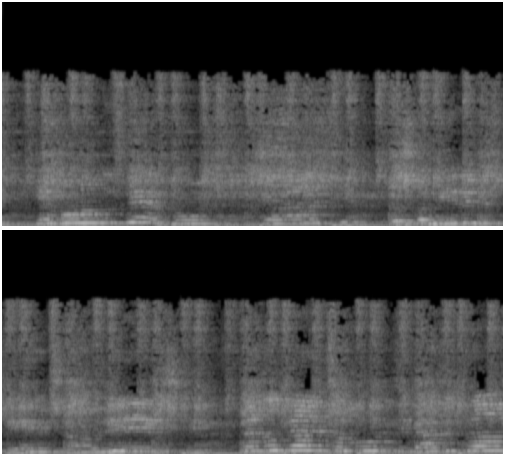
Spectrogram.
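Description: A young boy singing a pop song into a handheld microphone over a recorded backing track with a steady bass beat.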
